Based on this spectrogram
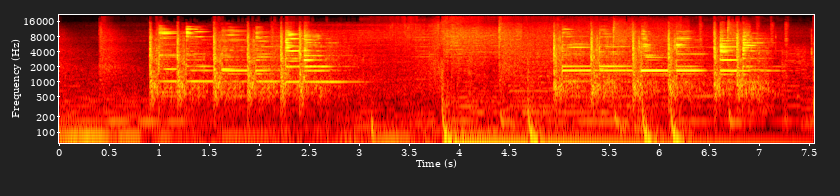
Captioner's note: gunshots banging; targets pinging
